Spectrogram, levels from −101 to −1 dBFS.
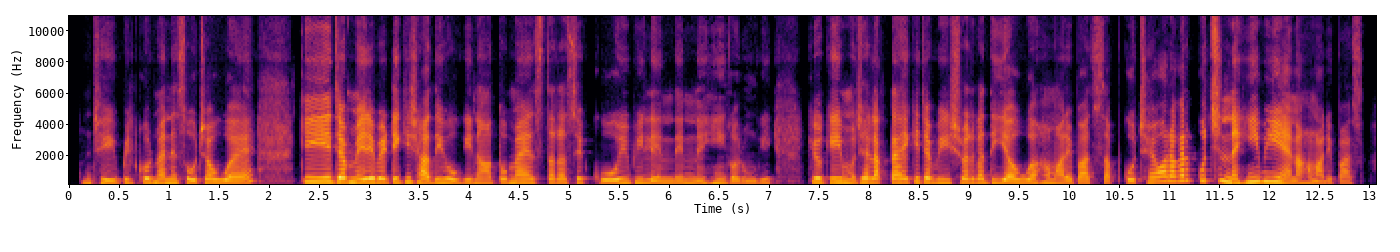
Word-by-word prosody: जी, 210 Hz, -2 st, -3 dB
बिल्कुल 225 Hz, +3 st, -2 dB
मैंने 235 Hz, 0 st, -1 dB
सोचा 225 Hz, -2 st, 0 dB
हुआ 210 Hz, -2 st, +1 dB
है 215 Hz, +11 st, -1 dB, 0.5 s
कि 285 Hz, -1 st, +5 dB
जब 275 Hz, -1 st, +9 dB
मेरे 250 Hz, 0 st, +6 dB
बेटे 250 Hz, 0 st, +3 dB
की 270 Hz, +2 st, -3 dB
शादी 235 Hz, -4 st, +2 dB
होगी 220 Hz, -2 st, -2 dB
ना 205 Hz, -1 st, -3 dB
तो 230 Hz, -, -2 dB
मैं 255 Hz, +1 st, 0 dB
इस 245 Hz, 0 st, -9 dB
तरह 225 Hz, -1 st, -2 dB
से 240 Hz, +2 st, -6 dB
कोई 210 Hz, +3 st, 0 dB
भी 240 Hz, +1 st, -6 dB
लेन-देन 190 Hz, -1 st, -4 dB
नहीं 190 Hz, +3 st, -6 dB
करूँगी। 175 Hz, +5 st, -7 dB, 0.4 s
क्योंकि 265 Hz, 0 st, +1 dB
मुझे 250 Hz, +2 st, 0 dB
लगता 240 Hz, 0 st, +2 dB
है 250 Hz, -1 st, +2 dB
कि 270 Hz, +3 st, -4 dB
जब 265 Hz, -3 st, +1 dB
ईश्वर 230 Hz, +1 st, -2 dB
का 240 Hz, -, 0 dB
दिया 215 Hz, -1 st, 0 dB
हुआ 220 Hz, +1 st, 0 dB
हमारे 205 Hz, -4 st, -4 dB
पास 210 Hz, 0 st, -1 dB
सब -, -, -5 dB
कुछ 210 Hz, +3 st, -3 dB
है 275 Hz, -, -1 dB
और 315 Hz, +2 st, +3 dB
अगर 340 Hz, +2 st, +4 dB
कुछ 355 Hz, +1 st, -2 dB
नहीं 270 Hz, -1 st, +4 dB
भी 305 Hz, -1 st, +3 dB
है 255 Hz, -7 st, +4 dB
ना 190 Hz, +1 st, -1 dB
हमारे 160 Hz, -7 st, -5 dB
पास 155 Hz, -1 st, -9 dB
230 Hz, 220 wpm, -22 LUFS, 210-255 Hz, 0.5 s, जब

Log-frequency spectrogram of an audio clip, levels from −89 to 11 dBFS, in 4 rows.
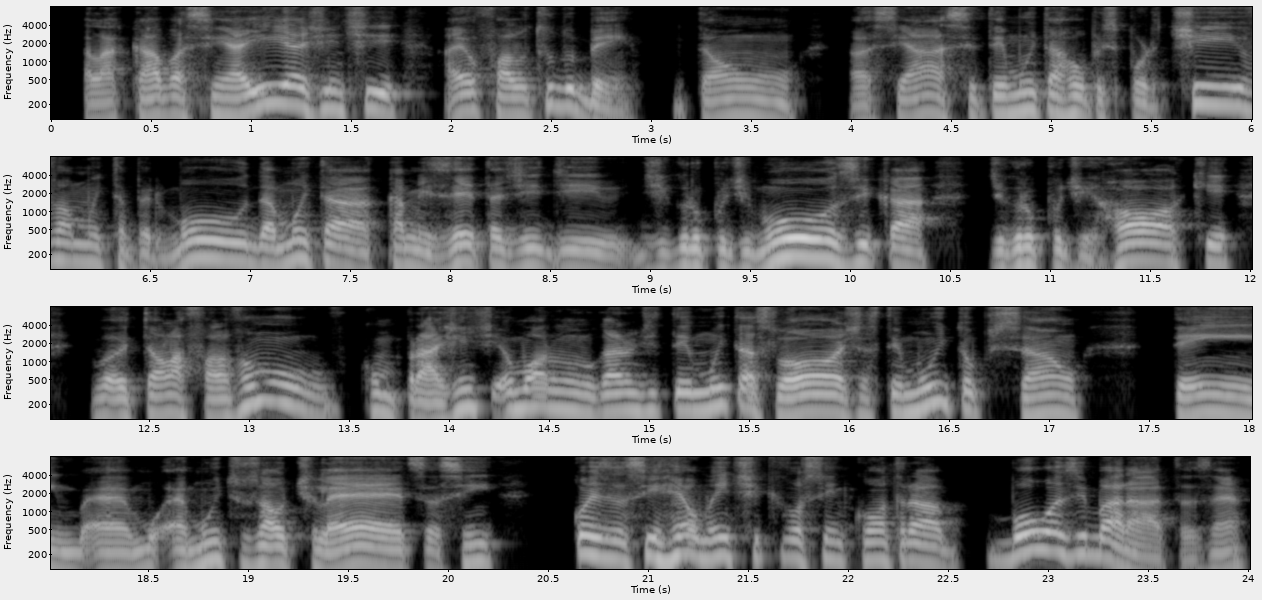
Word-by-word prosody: ela 105 Hz, +2 st, -1 dB
acaba 130 Hz, +4 st, 0 dB
assim 130 Hz, +1 st, -2 dB
aí 205 Hz, +11 st, +4 dB
a 190 Hz, -2 st, +4 dB
gente, 155 Hz, -3 st, -2 dB, 0.2 s
aí 140 Hz, -, -1 dB
eu 155 Hz, -, +1 dB
falo: 130 Hz, -3 st, 0 dB
"tudo 185 Hz, +5 st, -1 dB
bem", 75 Hz, -4 st, -3 dB, 0.2 s
então 115 Hz, -3 st, -5 dB, 0.3 s
assim, 95 Hz, +5 st, -6 dB
ah, 135 Hz, +2 st, -1 dB
se 125 Hz, -, -4 dB
tem 135 Hz, +2 st, -1 dB
muita 150 Hz, 0 st, 0 dB
roupa 130 Hz, -2 st, -1 dB
esportiva, 160 Hz, -, -2 dB
muita 140 Hz, -3 st, -6 dB
bermuda, 155 Hz, -5 st, +1 dB
muita 140 Hz, -7 st, +1 dB
camiseta 125 Hz, +2 st, -1 dB
de 120 Hz, +3 st, -3 dB
de 110 Hz, -3 st, -5 dB
de 100 Hz, +3 st, -10 dB
grupo 125 Hz, -1 st, -1 dB
de 110 Hz, 0 st, -5 dB
música, 145 Hz, -, +6 dB, 0.3 s
de 110 Hz, -, -4 dB
grupo 125 Hz, -1 st, 0 dB
de 95 Hz, -2 st, -8 dB
rock 145 Hz, -2 st, +2 dB, 0.3 s
vo, 125 Hz, 0 st, -1 dB
então 125 Hz, +3 st, -1 dB
ela 140 Hz, -, +1 dB
fala: 120 Hz, -1 st, -1 dB
"vamos 190 Hz, -, -2 dB
comprar". 130 Hz, -8 st, -1 dB
A 100 Hz, -, +3 dB
gente 175 Hz, -, -3 dB
eu 160 Hz, -, 0 dB
moro 170 Hz, 0 st, +2 dB
num 160 Hz, -2 st, -1 dB
lugar 150 Hz, +2 st, +2 dB
onde 150 Hz, -1 st, -3 dB
tem 155 Hz, +1 st, -1 dB
muitas 180 Hz, +5 st, +1 dB
lojas, 130 Hz, -2 st, +4 dB
tem 145 Hz, -, -4 dB
muita 180 Hz, +3 st, 0 dB
opção, 135 Hz, -2 st, -2 dB, 0.5 s
tem 130 Hz, -5 st, -1 dB
é 105 Hz, 0 st, 0 dB
mu 115 Hz, +5 st, -5 dB
é 115 Hz, -, -1 dB
muitos 140 Hz, -1 st, -3 dB
outlets 125 Hz, -1 st, +3 dB
assim, 140 Hz, +7 st, -3 dB, 0.4 s
coisas 190 Hz, -5 st, +4 dB
assim 175 Hz, +6 st, 0 dB
realmente 180 Hz, +1 st, 0 dB
que 170 Hz, -, -22 dB
você 170 Hz, 0 st, -3 dB
encontra 155 Hz, -4 st, -1 dB, 0.2 s
boas 205 Hz, +6 st, +3 dB
e 200 Hz, -, 0 dB
baratas, 90 Hz, -, 0 dB
né? 115 Hz, +3 st, -6 dB
135 Hz, 170 wpm, -23 LUFS, 120-160 Hz, 0.5 s, música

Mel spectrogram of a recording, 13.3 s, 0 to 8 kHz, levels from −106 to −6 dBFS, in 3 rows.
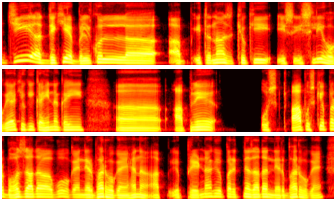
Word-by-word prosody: जी 205 Hz, -, -1 dB
अ, 210 Hz, -, +6 dB
देखिए 125 Hz, +7 st, +3 dB
बिल्कुल, 130 Hz, +3 st, +2 dB, 0.6 s
आप 105 Hz, -2 st, -2 dB, 0.2 s
इतना 125 Hz, +5 st, +2 dB, 0.2 s
क्योंकि 120 Hz, +3 st, 0 dB, 0.3 s
इस 105 Hz, -, -5 dB
इसलिए 120 Hz, +8 st, -1 dB
हो 110 Hz, -8 st, +2 dB
गया 120 Hz, +7 st, +2 dB
क्योंकि 135 Hz, 0 st, -3 dB
कहीं 115 Hz, -1 st, +1 dB
न 130 Hz, 0 st, -1 dB
कहीं 125 Hz, +1 st, -1 dB
अ, 120 Hz, -, -13 dB, 0.8 s
आपने 125 Hz, +6 st, +1 dB, 0.7 s
उस 115 Hz, -3 st, -3 dB, 0.2 s
आप 135 Hz, +5 st, +5 dB
उसके 140 Hz, +4 st, -1 dB
ऊपर 150 Hz, +1 st, -1 dB
बहुत 120 Hz, +4 st, +1 dB
ज़्यादा 130 Hz, 0 st, +2 dB
वो 125 Hz, +4 st, -4 dB
हो 130 Hz, -, -5 dB
गए 115 Hz, -1 st, -6 dB
हैं 110 Hz, -, -3 dB
निर्भर 110 Hz, +4 st, +1 dB
हो 110 Hz, -3 st, +2 dB
गए 100 Hz, -, -1 dB
हैं, 95 Hz, -, -1 dB
है 110 Hz, -, +1 dB
ना? 110 Hz, -1 st, -1 dB
आप 100 Hz, +1 st, -6 dB
ये 105 Hz, -, -5 dB
प्रेरणा 105 Hz, +6 st, -2 dB
के 140 Hz, -, -3 dB
ऊपर 130 Hz, -1 st, -2 dB
इतने 120 Hz, +2 st, -1 dB
ज़्यादा 115 Hz, +2 st, +2 dB
निर्भर 100 Hz, +3 st, -2 dB
हो 105 Hz, -4 st, -2 dB
गए 90 Hz, 0 st, -5 dB
हैं, 100 Hz, -, -7 dB
120 Hz, 200 wpm, -23 LUFS, 110-130 Hz, 0.8 s, अ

